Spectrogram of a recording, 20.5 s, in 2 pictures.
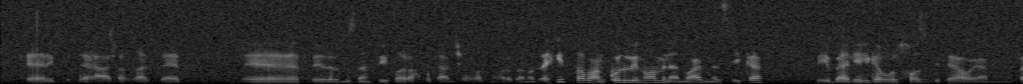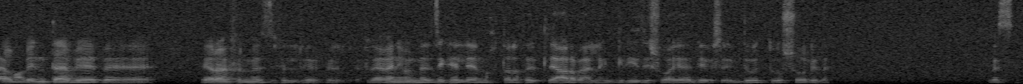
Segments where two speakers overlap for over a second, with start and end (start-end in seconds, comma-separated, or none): none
